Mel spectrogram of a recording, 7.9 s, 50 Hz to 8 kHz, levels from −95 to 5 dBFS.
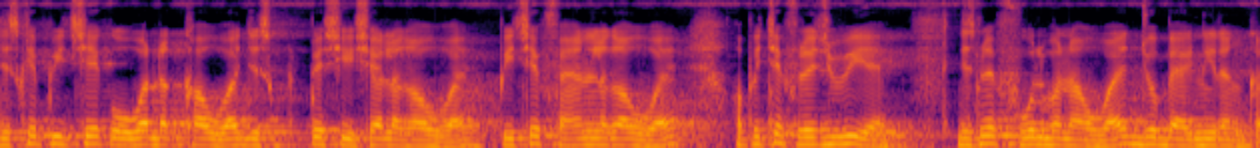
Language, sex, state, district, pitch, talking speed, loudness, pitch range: Hindi, male, Uttar Pradesh, Gorakhpur, 135 Hz, 250 wpm, -18 LUFS, 125-145 Hz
